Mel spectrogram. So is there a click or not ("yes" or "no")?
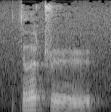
no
